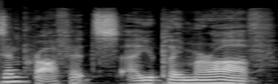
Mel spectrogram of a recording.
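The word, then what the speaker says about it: Merav: from of kings and Prophets uh you play marav right is that the correct way to say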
